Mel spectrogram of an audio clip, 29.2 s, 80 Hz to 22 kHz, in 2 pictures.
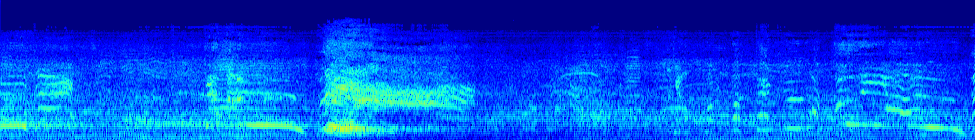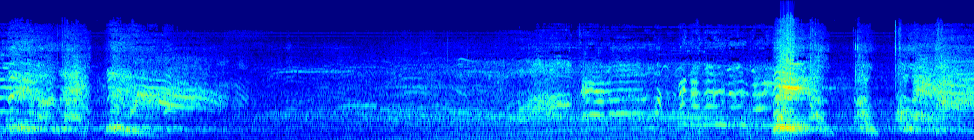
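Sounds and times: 
collective yell of rugby players: 0:00.0 - 0:01.2, 0:03.0 - 0:18.4, 0:21.7 - 0:29.2
stadium crowd murmuring: 0:00.0 - 0:29.2
rugby players performing haka war chant: 0:03.0 - 0:07.3, 0:09.4 - 0:18.4, 0:22.3 - 0:29.2.

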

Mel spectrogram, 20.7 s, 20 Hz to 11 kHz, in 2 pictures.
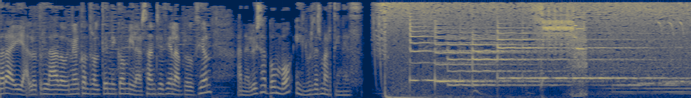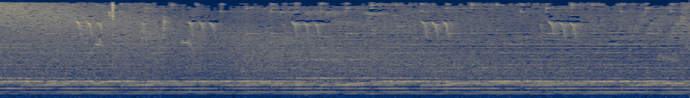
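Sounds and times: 
speech: 0:00.0 - 0:05.9
soft sustained musical jingle introducing a radio weather forecast: 0:05.8 - 0:20.7
birds chirping and tweeting: 0:09.9 - 0:20.7.

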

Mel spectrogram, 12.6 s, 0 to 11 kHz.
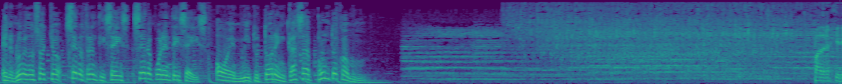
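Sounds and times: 
speech: 0:00.1 - 0:05.6, 0:12.2 - 0:12.6
spring water pouring into a container: 0:07.6 - 0:12.6.

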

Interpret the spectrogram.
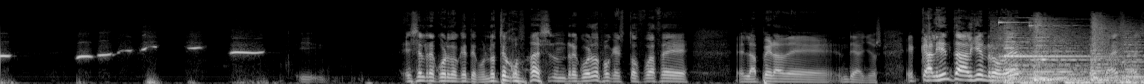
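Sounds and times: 
person whistling a short bright tune: 0:00.0 - 0:02.8
speech: 0:03.0 - 0:03.4, 0:04.0 - 0:11.4.

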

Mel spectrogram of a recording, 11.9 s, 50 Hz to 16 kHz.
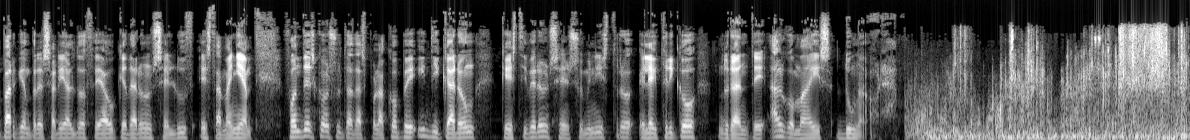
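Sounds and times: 
speech: 0:00.0 - 0:11.0
strong wind buffeting a microphone on the coast: 0:09.0 - 0:11.8.

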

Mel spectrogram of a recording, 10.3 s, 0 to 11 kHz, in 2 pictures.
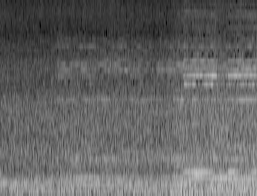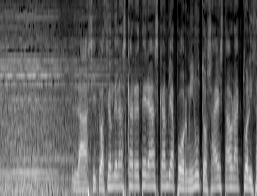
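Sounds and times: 
heavy tractor engines rumbling: 0:00.0 - 0:08.1
tractor horns blaring during a farmers' tractor protest in La Rioja Spain: 0:01.0 - 0:08.2
speech: 0:06.7 - 0:10.2.

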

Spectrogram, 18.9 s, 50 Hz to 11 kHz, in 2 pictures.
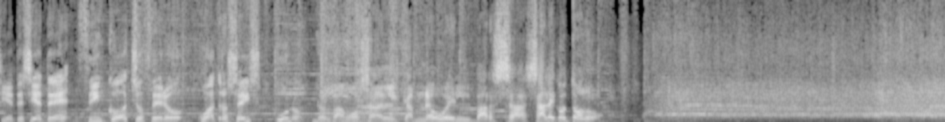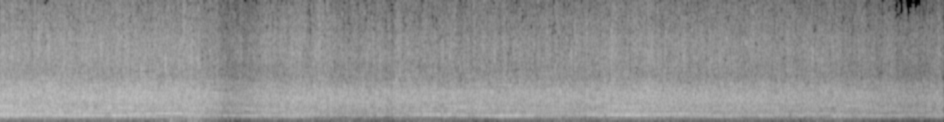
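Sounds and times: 
speech: 0:00.0 - 0:06.2
large crowd applauding: 0:06.5 - 0:18.8.

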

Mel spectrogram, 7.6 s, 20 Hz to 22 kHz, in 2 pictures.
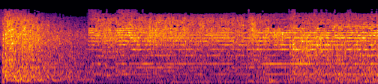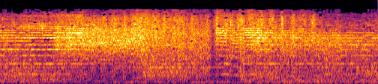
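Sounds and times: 
gunfire from an action movie trailer: 0:00.0 - 0:01.1, 0:03.0 - 0:07.5
explosions from an action movie trailer: 0:00.0 - 0:01.2, 0:02.7 - 0:07.5
steady tonal layer: 0:00.0 - 0:07.5.

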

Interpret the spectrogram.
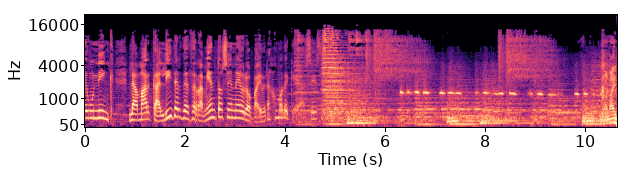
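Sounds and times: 
speech: 0:00.0 - 0:05.2, 0:10.5 - 0:10.6
person whistling a lilting tune: 0:06.2 - 0:10.2.

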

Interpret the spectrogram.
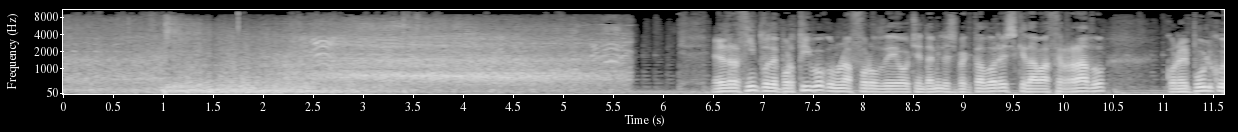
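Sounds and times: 
football stadium crowd cheering and chanting at a friendly match: 0:00.0 - 0:05.7
speech: 0:01.0 - 0:01.4, 0:06.5 - 0:11.6
bomb explosion beside a football stadium: 0:01.0 - 0:03.1.

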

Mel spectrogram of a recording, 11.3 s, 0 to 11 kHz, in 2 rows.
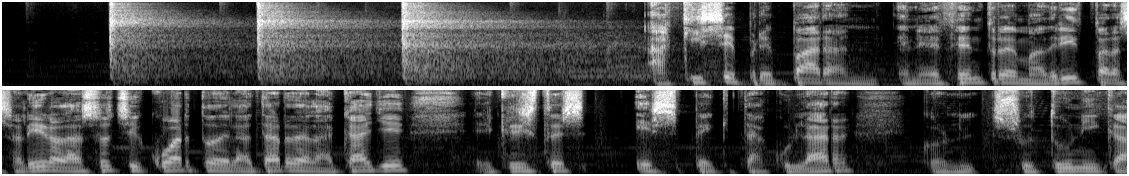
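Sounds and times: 
procession float hammer knocks with decay: 0:00.6 - 0:03.2
speech: 0:03.4 - 0:11.2.

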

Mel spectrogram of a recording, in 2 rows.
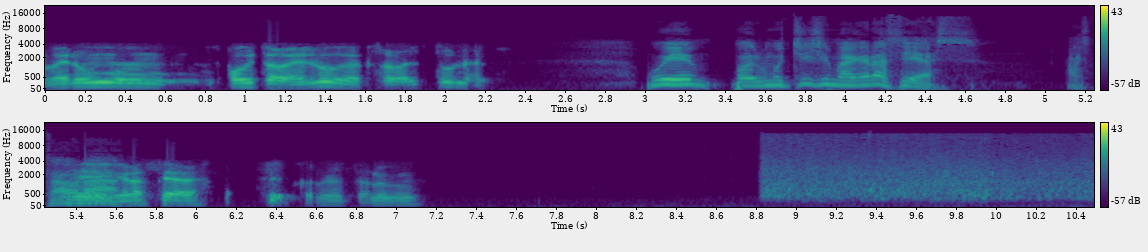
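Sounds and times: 
speech: 0:00.0 - 0:02.4, 0:03.0 - 0:07.2
flowing water: 0:08.8 - 0:10.4.

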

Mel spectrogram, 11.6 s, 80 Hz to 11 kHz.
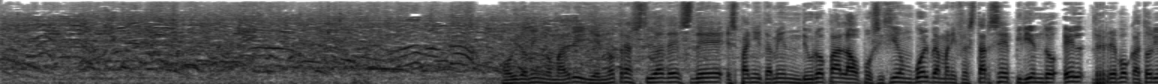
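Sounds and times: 
crowd of many overlapping shouting voices: 0:00.0 - 0:09.0
speech: 0:05.0 - 0:11.5.

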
